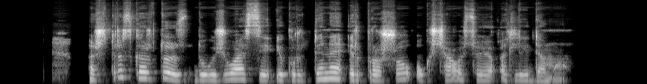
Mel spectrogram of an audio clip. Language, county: Lithuanian, Šiauliai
